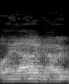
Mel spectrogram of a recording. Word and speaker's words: Iago: Sam O'Mahony, Brad Moore, Greg Iago, not Largo as I pronounced him last week, apparently that's an I, so it's Greg Iago, their English import, Tyler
